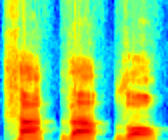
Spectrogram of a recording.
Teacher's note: জিহ্বার আগা সামনের উপরের দাঁতের আগার সাথে লেগে।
